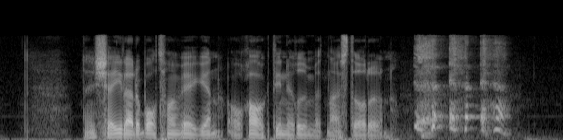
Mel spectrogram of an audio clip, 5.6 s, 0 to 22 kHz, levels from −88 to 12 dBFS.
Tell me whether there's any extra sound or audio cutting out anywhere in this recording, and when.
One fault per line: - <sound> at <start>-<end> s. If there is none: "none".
- cough at 4.1-5.1 s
